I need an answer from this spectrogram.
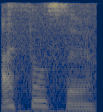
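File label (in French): "ascenseur" French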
